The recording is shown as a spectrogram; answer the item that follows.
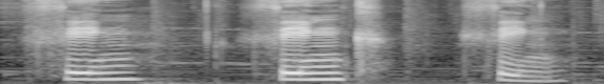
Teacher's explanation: you can feel the air being forced through the teeth the tongue tip and rims are articulating with the upper teeth these sounds are called dental or interdental sounds the upper teeth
